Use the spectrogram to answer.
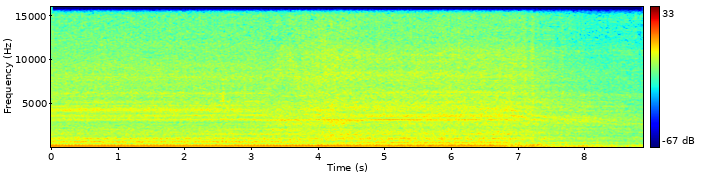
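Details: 1977 Chevy pickup truck, Big Ten package, 350 V8 with granny-gear transmission, roughly a hundred thousand miles, choke faulty, cold start: steady, even low rumble at idle with no misses or knocks, settling slightly at the end; healthy cold idle.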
